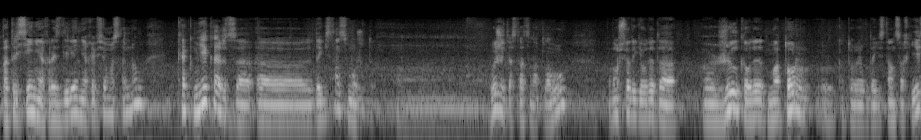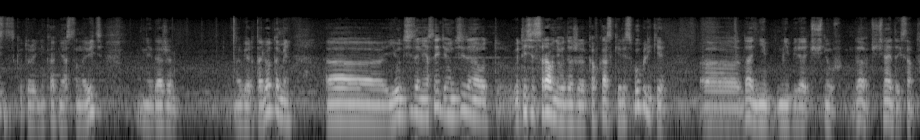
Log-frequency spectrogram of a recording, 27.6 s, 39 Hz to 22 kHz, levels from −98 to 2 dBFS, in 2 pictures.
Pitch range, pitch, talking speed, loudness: 95-155 Hz, 115 Hz, 125 wpm, -33 LUFS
